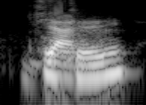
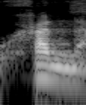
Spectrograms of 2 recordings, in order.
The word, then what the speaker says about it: Dhyana: en sánscrito con la palabra Dhyana, d h y d a n, Yana. Yana. Que también lo escriben escriben a veces la d h como j, ¿no? Yana o Jana, ¿sí? O Dhyana también se escribe Jana.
